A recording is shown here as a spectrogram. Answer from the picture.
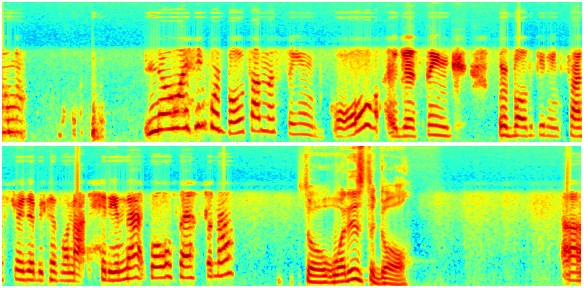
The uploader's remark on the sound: Open Phones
